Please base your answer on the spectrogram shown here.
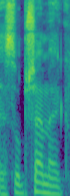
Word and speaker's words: Przemek: Where did the name Shamrock obviously Shemeck, is that how you pronounce it? Yeah. Yeah. Submeck my my name is but when I was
